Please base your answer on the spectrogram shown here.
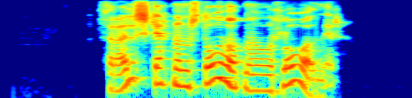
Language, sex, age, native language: Icelandic, male, 30-39, Icelandic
